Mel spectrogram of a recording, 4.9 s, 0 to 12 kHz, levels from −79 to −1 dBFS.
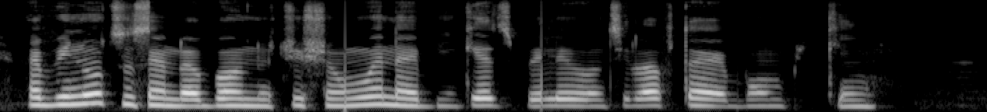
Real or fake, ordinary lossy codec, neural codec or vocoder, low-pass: real; none; none; none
